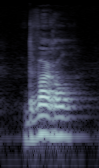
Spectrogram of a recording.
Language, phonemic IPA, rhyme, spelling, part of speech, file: Dutch, /ˈdʋɑ.rəl/, -ɑrəl, dwarrel, verb, Nl-dwarrel.ogg
- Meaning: inflection of dwarrelen: 1. first-person singular present indicative 2. second-person singular present indicative 3. imperative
